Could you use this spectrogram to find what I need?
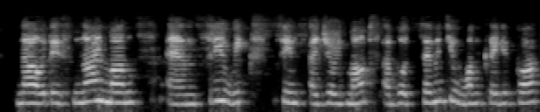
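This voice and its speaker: A woman speaks in a Russian accent. Her pitch is fairly high. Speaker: online business affiliate, web designer. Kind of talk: testimony. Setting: video call. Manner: animated.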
